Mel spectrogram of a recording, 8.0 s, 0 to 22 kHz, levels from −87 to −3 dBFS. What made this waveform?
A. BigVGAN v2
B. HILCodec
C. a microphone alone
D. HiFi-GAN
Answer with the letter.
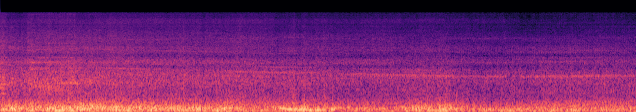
A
